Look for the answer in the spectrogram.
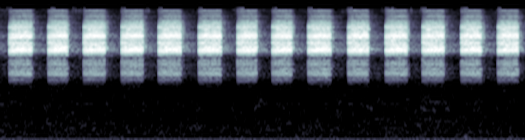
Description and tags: A cicada in a pine at dusk.
Ard, Atmosphere, che, Cicada, Cicadas, Country, Countryside, Field-Recording, France, Nature, Pine, Provence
